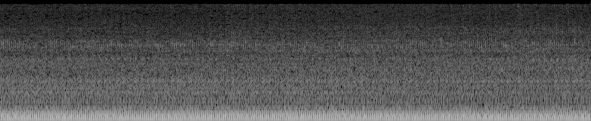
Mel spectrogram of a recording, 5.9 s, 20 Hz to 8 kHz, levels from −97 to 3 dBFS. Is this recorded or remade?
recorded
